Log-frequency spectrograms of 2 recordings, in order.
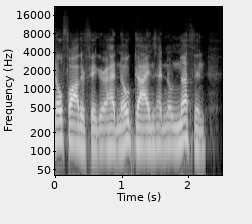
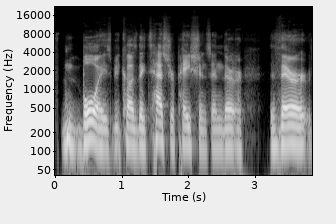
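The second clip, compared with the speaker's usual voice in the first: ordinary talk, nothing marked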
